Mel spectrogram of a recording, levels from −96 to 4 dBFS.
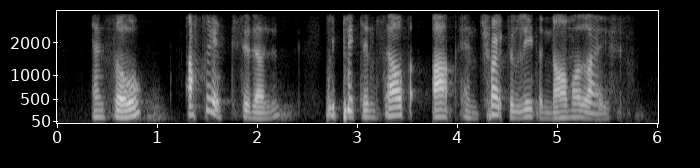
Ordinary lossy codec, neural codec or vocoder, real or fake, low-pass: none; codec, 32 kHz, 1.9 kbps, SNAC; fake; 3.6 kHz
